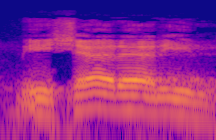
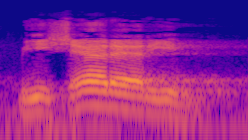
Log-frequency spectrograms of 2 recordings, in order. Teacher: أن هذه الكلمة لا تخضع للقاعدة السابقة فورش يقرأها بالترقيق بشرار، يميل الراء لأن الترقيق نوع أو ضرب من أنواع الإمالة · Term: ترقيق الراء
